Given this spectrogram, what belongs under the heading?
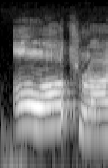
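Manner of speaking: high, loud mock eagerness; mock eager small guy. Small guys eagerly volunteering to arm wrestle, mock high voice. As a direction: squeak it out like a cocky little guy.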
